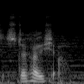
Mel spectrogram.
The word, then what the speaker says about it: Strakosha: Second of all, he's from Uruguay, and he's Strakosha.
